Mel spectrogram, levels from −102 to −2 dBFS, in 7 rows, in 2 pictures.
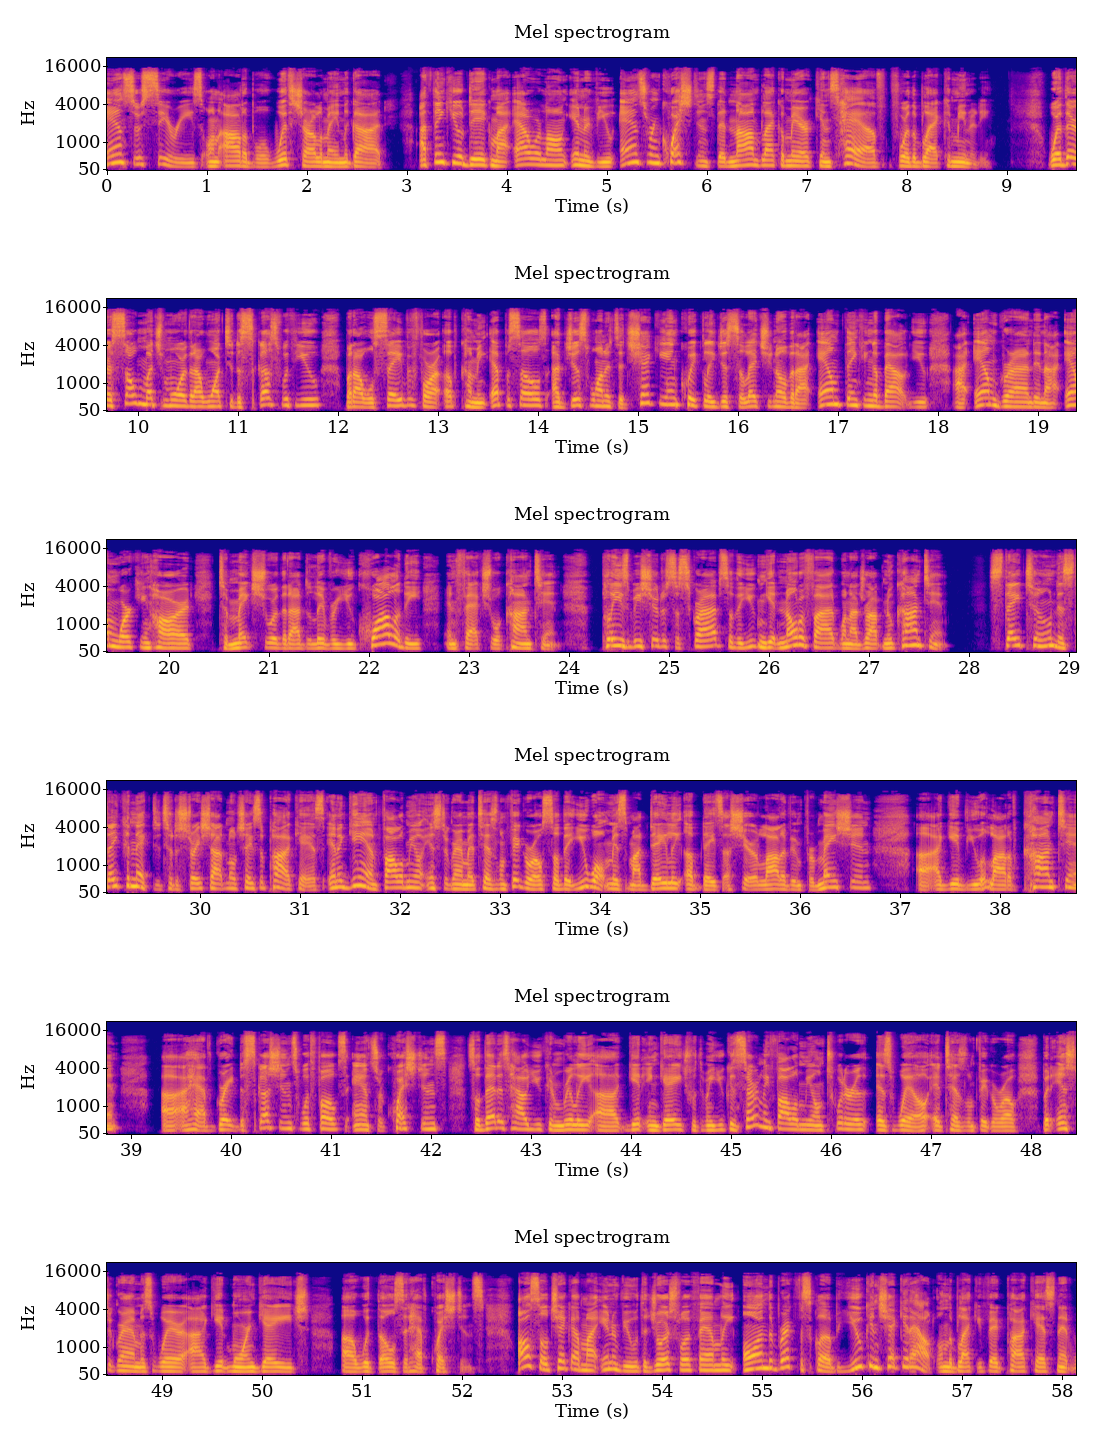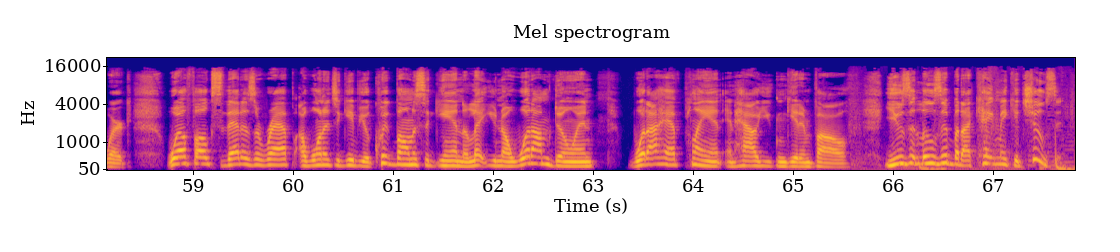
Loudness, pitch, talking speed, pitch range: -19 LUFS, 175 Hz, 230 wpm, 155-210 Hz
